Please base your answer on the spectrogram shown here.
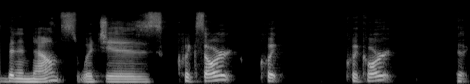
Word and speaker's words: Quixort: Quicksort. Yeah, Pronounced Quicksort.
